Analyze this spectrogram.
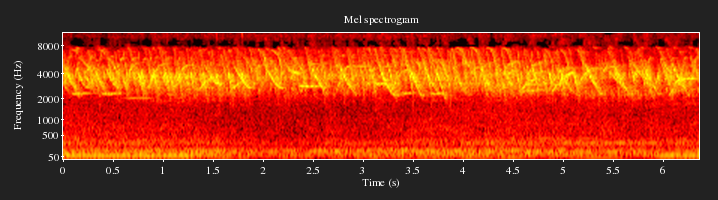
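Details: Several caged canaries singing together in a contest-like setting meant to train them for singing competitions. The song is a dense, continuous chorus of fast, high buzzy trills and sweeping whistles, with a low hum underneath.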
